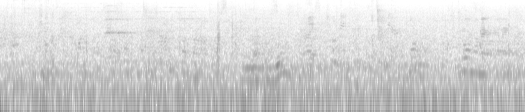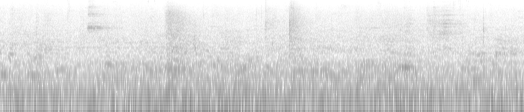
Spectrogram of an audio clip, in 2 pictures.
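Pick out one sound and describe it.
Footsteps tap on the cobbled street.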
